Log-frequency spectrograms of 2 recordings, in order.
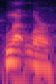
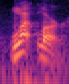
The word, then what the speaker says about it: Letelier: Letler. Letler.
